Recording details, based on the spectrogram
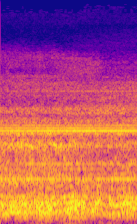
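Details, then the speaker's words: Diesel air heater with battery-backup mod, at full temperature running at full tilt on mains power: steady, even rushing roar with a faint constant whistle, no surging or pulsing; normal full-output operation. "okay so now running at Full Tilt this went down a little but it will maintain that"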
